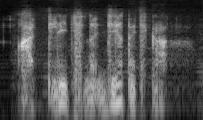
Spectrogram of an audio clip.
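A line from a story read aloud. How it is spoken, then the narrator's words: Whisper. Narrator (Russian): прошептал дядюшка Кинс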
